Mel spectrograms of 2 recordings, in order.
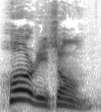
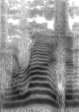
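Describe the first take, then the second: First: The stress is on the first syllable. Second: The stress is on the second syllable. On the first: This is the Dutch pronunciation. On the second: This is the English pronunciation.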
